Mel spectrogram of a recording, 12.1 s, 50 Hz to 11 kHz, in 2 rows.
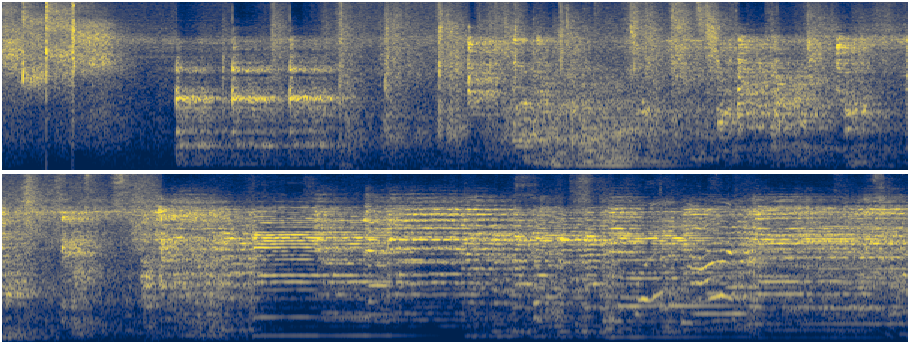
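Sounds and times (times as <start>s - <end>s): sharp knocks: 1.2s - 2.4s
music with held notes: 7.1s - 12.0s.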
